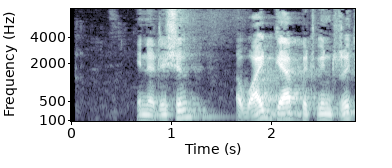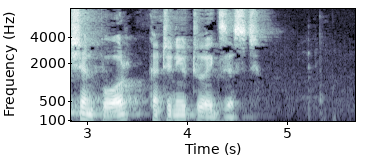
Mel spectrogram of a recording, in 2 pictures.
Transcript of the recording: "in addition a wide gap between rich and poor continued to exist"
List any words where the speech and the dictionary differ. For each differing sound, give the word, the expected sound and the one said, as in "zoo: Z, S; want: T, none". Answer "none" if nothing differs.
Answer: none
